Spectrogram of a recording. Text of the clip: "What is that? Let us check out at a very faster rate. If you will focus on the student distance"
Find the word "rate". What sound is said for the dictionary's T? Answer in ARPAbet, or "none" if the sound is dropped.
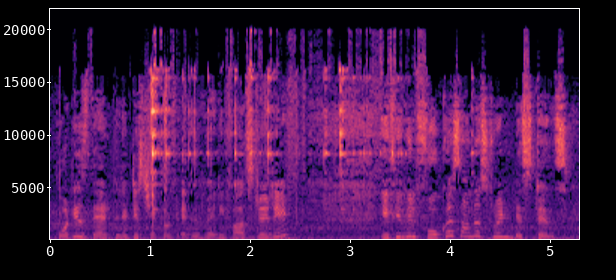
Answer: none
